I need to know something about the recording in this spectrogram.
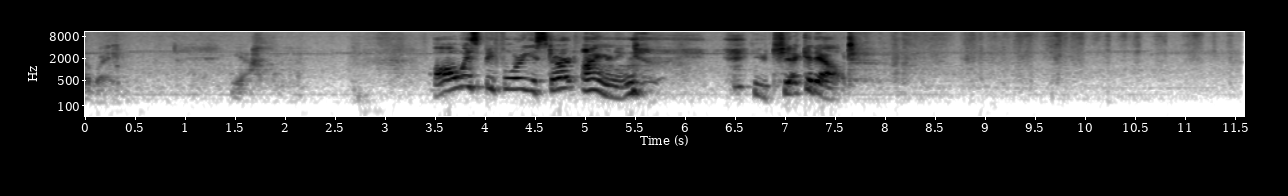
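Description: Fabric rustles as a large cloth is shaken out.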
